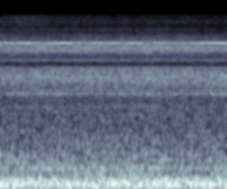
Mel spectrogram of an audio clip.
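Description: Jet aircraft engine running steadily: a loud, even rush of noise with a thin, high, steady whine above it.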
